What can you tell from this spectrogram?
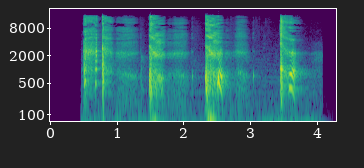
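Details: Five short, fairly high-pitched infant coughs, the first two close together, each trailing into a brief wet rasp; a sound-effect recording of a baby coughing.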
